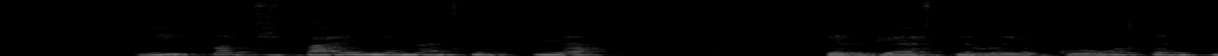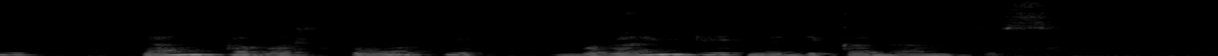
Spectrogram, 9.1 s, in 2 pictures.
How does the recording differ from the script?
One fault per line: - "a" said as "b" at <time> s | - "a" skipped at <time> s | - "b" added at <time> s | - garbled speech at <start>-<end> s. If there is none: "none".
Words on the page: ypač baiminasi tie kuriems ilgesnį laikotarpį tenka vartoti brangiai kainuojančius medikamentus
- "kuriems" skipped at 2.2 s
- "kainuojančius" skipped at 7.3 s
